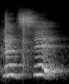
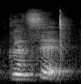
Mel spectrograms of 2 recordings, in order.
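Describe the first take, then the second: First: It is said with excited, high energy. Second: It is said in a calm, assertive tone. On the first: The speaker calls it wrong. "not good sit, good sit. That's excited energy" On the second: The speaker calls it right. "Just calm, assertive"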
